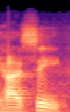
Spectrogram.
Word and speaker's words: HISEA: spelled h i EA I was pronouncing them high in the past but it's actually high C and um these boots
